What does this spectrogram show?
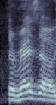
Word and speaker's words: Cerezo: Pronounced right? Cerezo, yeah, Cerezo, yep.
